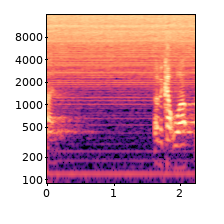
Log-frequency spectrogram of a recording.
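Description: Steady low electrical mains hum under a pause in a man's speech; his voice trails off at the start and comes back with a word near the end.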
